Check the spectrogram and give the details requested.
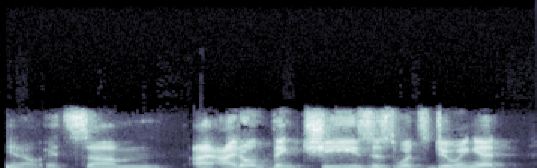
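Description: Bright-voiced man, thinking aloud. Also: mid-range voice, sing-song, unhurried, lo-fi sound. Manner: discursive, hedging, thinking aloud. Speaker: podcast co-host. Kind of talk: casual analytical podcast discussion.

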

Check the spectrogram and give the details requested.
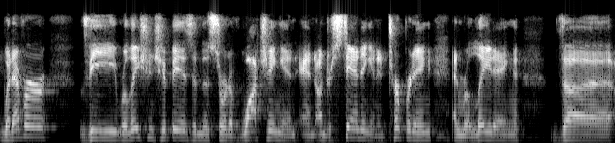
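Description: A man delivers analytical podcast commentary. His voice is fairly high and bright, with a forceful edge, on a slightly dull recording. He phrases things deliberately, like a mock lecture, checking in with rhetorical tags. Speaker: podcast panelist.

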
